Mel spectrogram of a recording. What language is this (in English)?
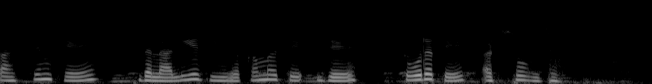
Sindhi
